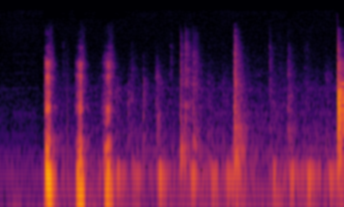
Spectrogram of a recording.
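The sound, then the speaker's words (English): Irregular typing on a computer keyboard as someone looks something up on Amazon, a quick run of sharp clicks with a few louder key strikes standing out, no voices. “And you're typing away.”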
